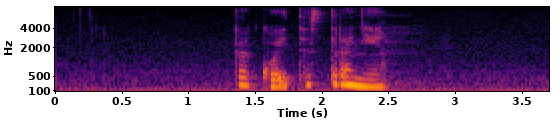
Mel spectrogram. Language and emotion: Russian, neutral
